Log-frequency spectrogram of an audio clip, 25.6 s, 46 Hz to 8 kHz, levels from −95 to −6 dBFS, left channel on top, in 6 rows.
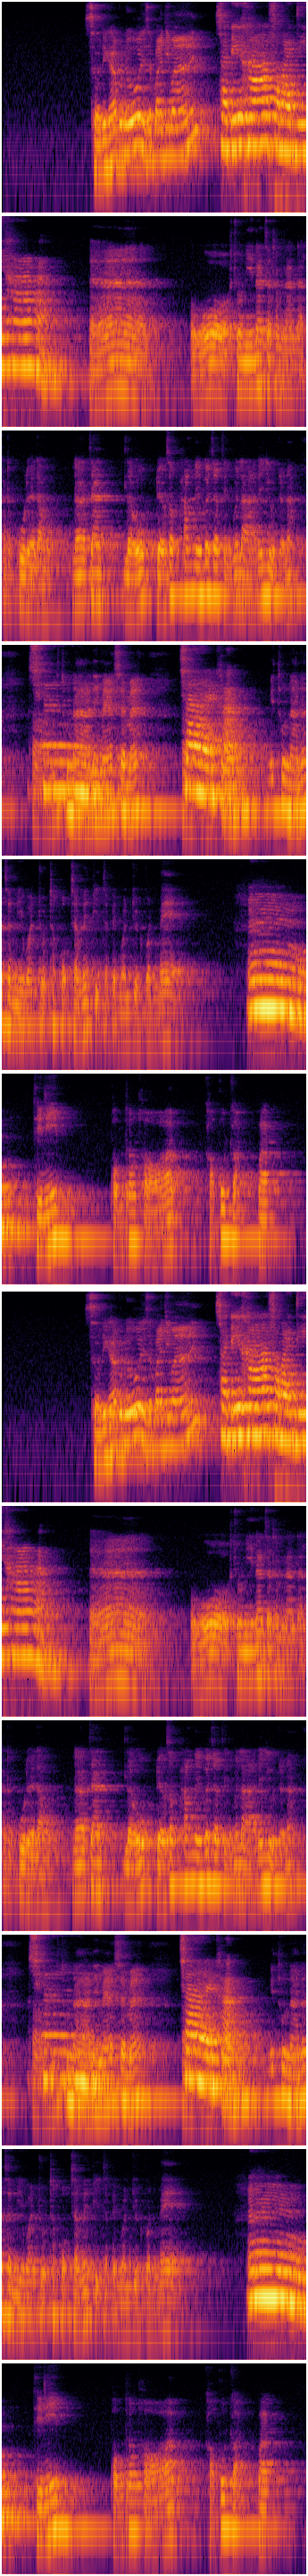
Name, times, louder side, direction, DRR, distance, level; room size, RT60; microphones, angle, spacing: voice 1, 1.2-2.8 5.5-6.4 6.9-13.0 13.2-19.6 21.3-22.3 22.8-23.8 24.2-25.0, equal, 5° left, 2 dB, 0.6 m, -30 dB
voice 2, 3.0-4.9 13.1-14.2 15.3-16.1 20.5-21.4, equal, 30° right, 0 dB, 2.0 m, -22 dB
12.0 x 8.9 x 4.8 m, 1.2 s
head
